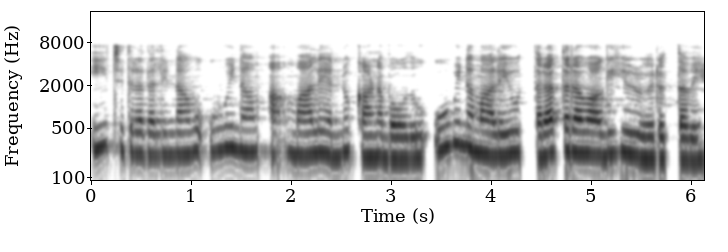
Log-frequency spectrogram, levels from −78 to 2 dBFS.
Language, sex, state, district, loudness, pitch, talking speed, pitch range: Kannada, female, Karnataka, Dharwad, -17 LUFS, 215 Hz, 90 wpm, 205-235 Hz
